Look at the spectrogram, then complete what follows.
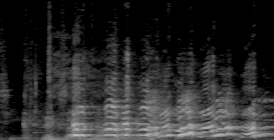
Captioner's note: chatter off camera; off-camera laughing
